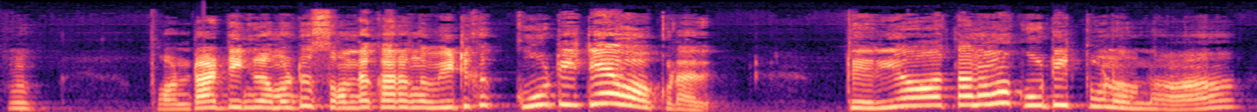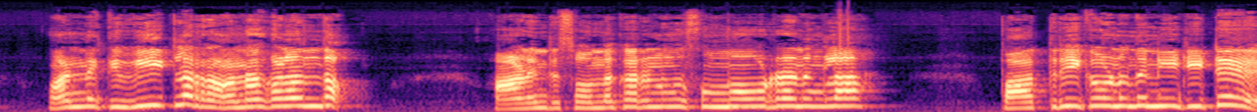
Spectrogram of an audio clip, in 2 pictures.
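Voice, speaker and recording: A man's voice: extremely high pitch, a little fast. A man performing a teasing, mocking husband in a comedy sketch. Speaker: comic sketch actor playing a husband. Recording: dull lo-fi audio.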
